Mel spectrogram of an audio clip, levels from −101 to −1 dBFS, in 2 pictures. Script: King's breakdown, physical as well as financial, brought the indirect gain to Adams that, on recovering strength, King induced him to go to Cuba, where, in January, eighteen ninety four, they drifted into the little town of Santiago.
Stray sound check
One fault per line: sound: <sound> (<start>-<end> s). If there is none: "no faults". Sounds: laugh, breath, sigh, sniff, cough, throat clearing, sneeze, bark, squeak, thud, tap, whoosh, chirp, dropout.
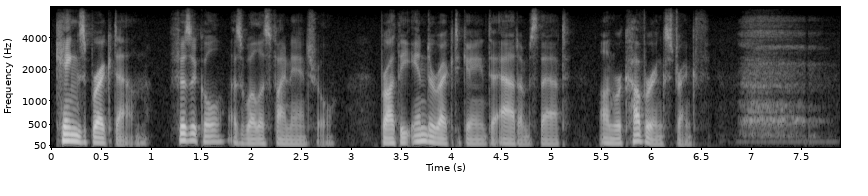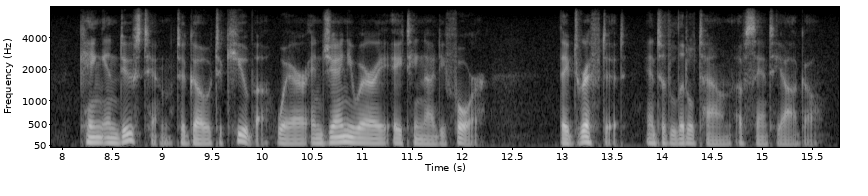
sound: sigh (6.8-7.9 s)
